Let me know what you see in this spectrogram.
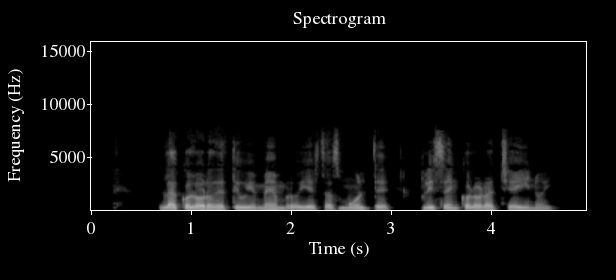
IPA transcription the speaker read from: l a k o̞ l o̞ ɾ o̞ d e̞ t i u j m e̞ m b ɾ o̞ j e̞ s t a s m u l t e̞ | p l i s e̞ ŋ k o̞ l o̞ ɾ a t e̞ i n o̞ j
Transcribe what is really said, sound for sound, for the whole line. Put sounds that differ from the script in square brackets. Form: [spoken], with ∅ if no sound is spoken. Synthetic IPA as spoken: l a k o̞ l o̞ ɾ o̞ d e̞ t i u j m e̞ m b ɾ o̞ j e̞ s t a s m u l t e̞ | p l i s e̞ ŋ k o̞ l o̞ ɾ a [t͡ʃ] e̞ i n o̞ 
